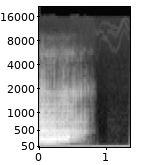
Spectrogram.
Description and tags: Trimmed fart
A fresh cut fart used for cartoons, podcasts, Minecraft montages, etc.
cartoon, fart, funny, meme, silly, trimmed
